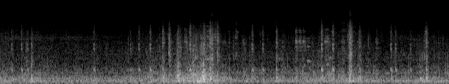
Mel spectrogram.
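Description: Pickup truck (2000 Chevrolet Silverado on 33-inch tyres) heard from inside the cab, crawling over a very rough gravel road: a steady low rumble of engine and tyres with frequent knocks and rattles as it bounces, and a heavier jolt about two seconds in.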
